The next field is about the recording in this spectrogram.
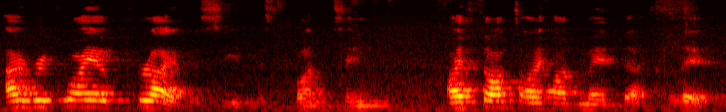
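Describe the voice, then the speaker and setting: A man's voice: fairly high pitch, animated, takes it slowly, darkish tone. Man acting stern, preachy lodger in echoey room. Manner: formal, archaic, preachy phrasing. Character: stern, pious, secretive male lodger preaching against pleasure. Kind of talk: radio play acting. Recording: echoey room with faint noise.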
